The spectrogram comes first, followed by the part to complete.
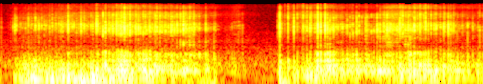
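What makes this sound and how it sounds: Long nails scratch a flat sheet of black synthetic stretch fabric with a shiny dotted pattern. The result is a dense, continuous rasping that pairs a low rustle with a bright, hissy texture. It fades into a brief quiet pause, then resumes sharply for a second run of scratching.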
